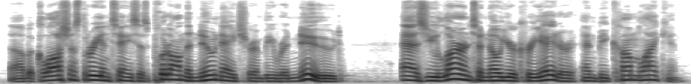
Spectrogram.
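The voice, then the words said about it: Rural country accent. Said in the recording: “I was raised in the country. And as you can tell from my accent”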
